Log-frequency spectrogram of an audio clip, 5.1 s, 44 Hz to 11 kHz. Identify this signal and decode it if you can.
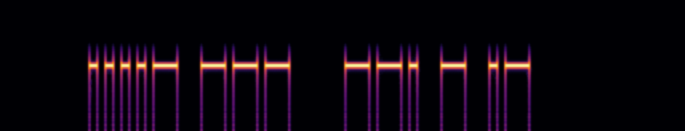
Morse code, heard as a keyed tone, about 20 wpm, 700 Hz. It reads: 4O GTA
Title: Winter Field Day Exchanges 20wpm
